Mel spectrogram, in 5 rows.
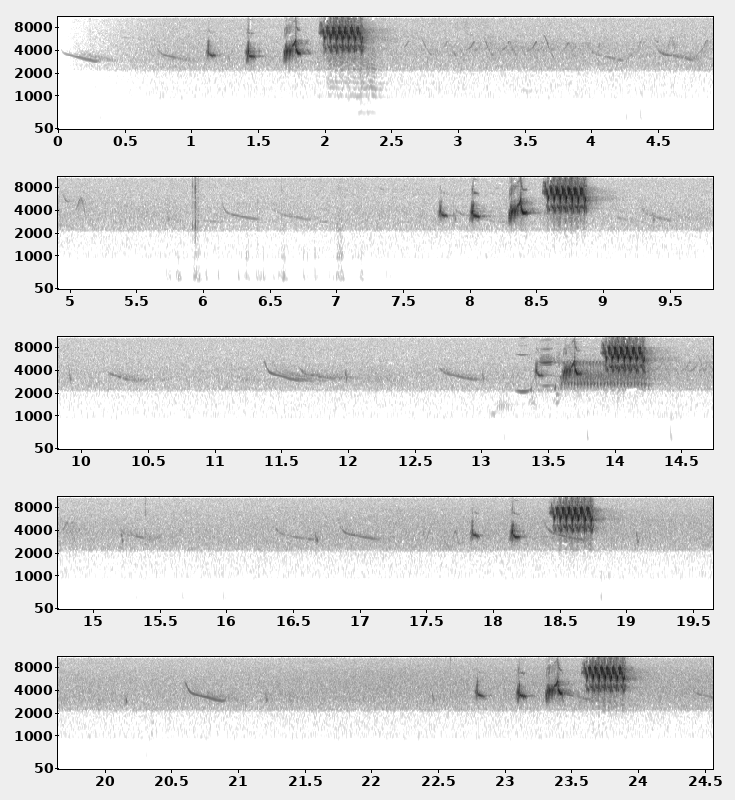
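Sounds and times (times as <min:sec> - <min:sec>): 
Dickcissel singing: 0:00.1 - 0:05.2, 0:07.8 - 0:09.6, 0:11.4 - 0:12.1, 0:12.7 - 0:15.5, 0:17.8 - 0:18.8, 0:22.8 - 0:24.5.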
